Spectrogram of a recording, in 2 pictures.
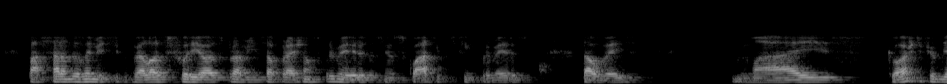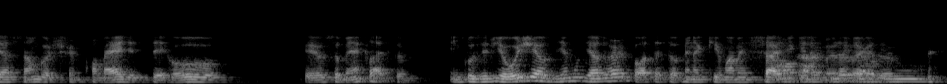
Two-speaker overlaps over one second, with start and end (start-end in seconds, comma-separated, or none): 17.2-18.4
